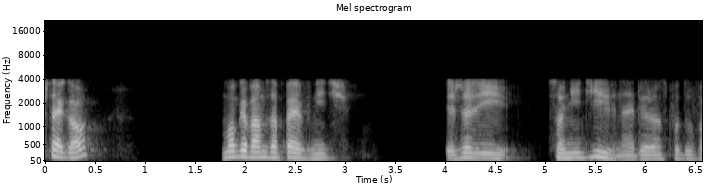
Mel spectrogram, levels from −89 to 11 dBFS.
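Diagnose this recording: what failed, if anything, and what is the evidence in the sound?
Codec stage: iLBC coding runs throughout. The speech sounds rough and synthetic, with nothing above 3.8 kHz. This fits independently coded 20 ms frames at 15.2 kbps.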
